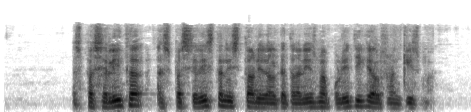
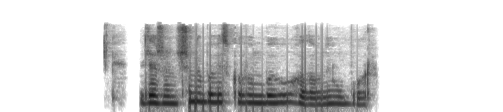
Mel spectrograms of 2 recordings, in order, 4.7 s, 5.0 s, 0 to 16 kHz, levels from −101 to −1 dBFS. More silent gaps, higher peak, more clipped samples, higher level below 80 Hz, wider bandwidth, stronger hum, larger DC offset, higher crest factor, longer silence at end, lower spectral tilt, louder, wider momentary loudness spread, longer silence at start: second, none vs 1.27-1.38 s; first, 0 dBFS vs -6 dBFS; neither; about the same, -58 dBFS vs -56 dBFS; about the same, 8 kHz vs 8 kHz; neither; neither; about the same, 18 dB vs 20 dB; second, 0.4 s vs 1.35 s; about the same, -5.5 dB/octave vs -5 dB/octave; first, -17 LUFS vs -22 LUFS; second, 10 LU vs 20 LU; second, 0.75 s vs 1.05 s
